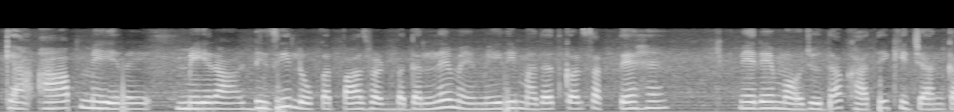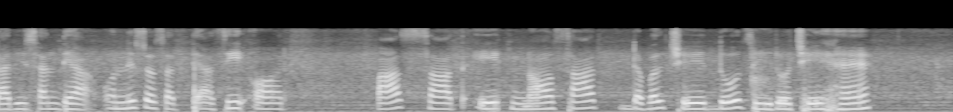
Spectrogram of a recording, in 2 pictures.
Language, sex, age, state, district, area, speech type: Hindi, female, 18-30, Madhya Pradesh, Chhindwara, urban, read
